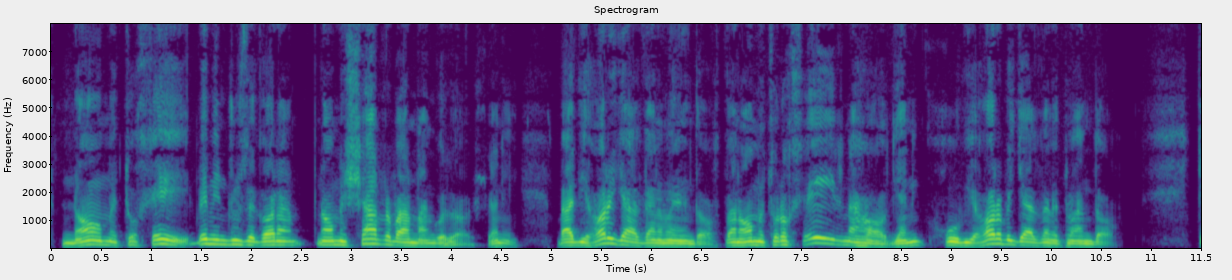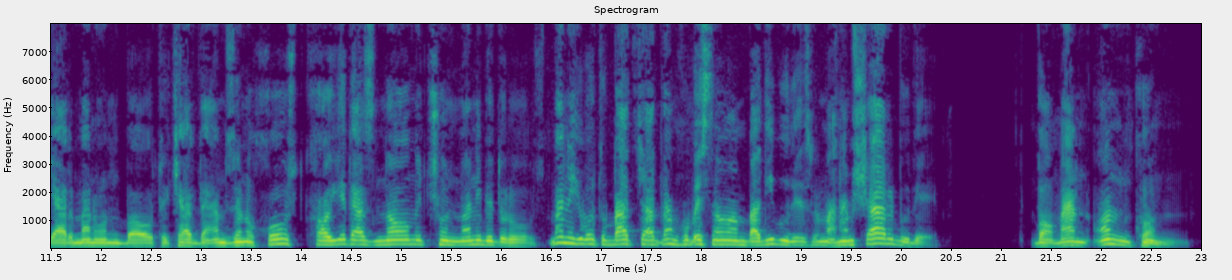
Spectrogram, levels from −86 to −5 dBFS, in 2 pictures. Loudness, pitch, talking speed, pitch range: -21 LUFS, 130 Hz, 175 wpm, 105-145 Hz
